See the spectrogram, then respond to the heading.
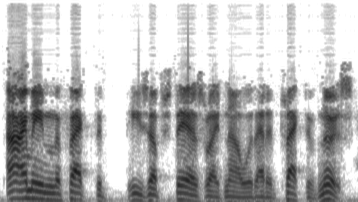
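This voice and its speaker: An actor playing a haughty, bossy painter with a morbid streak, imperious and theatrical in old radio comedy style. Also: male voice, mid-range voice, lively intonation, moderate pace, lightly acted. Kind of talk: 1940s-50s radio comedy acting. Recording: muffled, faintly noisy old radio broadcast.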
